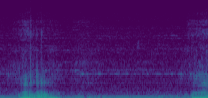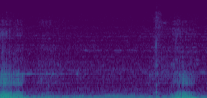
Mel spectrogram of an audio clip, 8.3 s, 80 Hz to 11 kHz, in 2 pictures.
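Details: Grandmother asleep: deep, rattling snores on each breath, about 17 a minute, with a steady low hum in the room; snoring.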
